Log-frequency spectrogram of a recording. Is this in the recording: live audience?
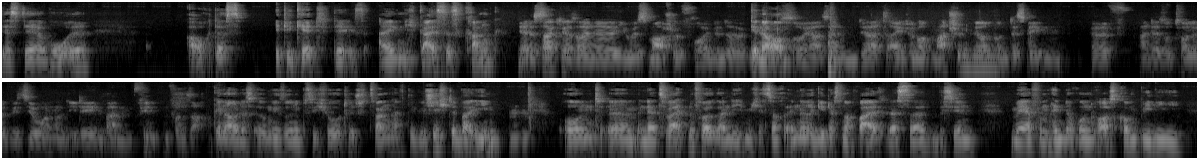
no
